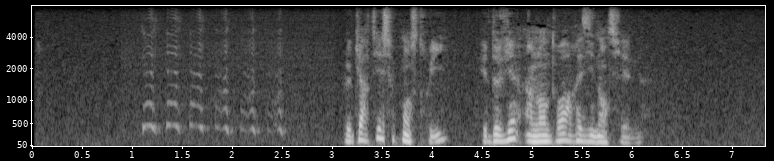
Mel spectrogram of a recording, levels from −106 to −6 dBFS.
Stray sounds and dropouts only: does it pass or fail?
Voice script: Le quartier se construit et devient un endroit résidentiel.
fail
